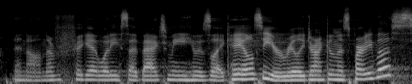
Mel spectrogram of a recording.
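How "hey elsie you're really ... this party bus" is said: usual speaking voice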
